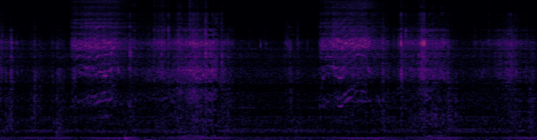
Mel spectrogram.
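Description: A harvester head saws through a log with a loud whine.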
